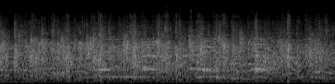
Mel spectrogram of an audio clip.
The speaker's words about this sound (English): Give the Lord a hand clap of praise.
